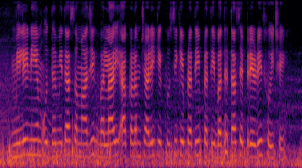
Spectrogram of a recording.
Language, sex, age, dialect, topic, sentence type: Magahi, female, 31-35, Western, banking, statement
